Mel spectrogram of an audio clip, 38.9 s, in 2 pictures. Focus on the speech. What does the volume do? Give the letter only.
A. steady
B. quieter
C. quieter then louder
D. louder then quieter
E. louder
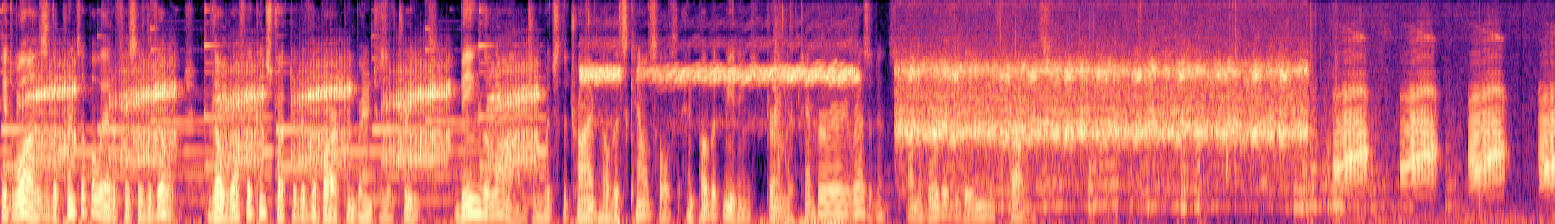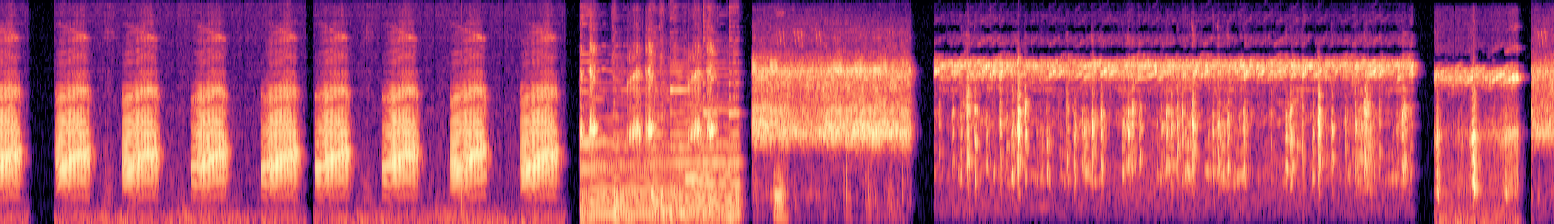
B.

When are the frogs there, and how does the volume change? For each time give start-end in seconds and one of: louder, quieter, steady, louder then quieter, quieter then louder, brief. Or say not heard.
0.0-38.8 steady.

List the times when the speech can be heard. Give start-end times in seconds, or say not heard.
0.0-13.2.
